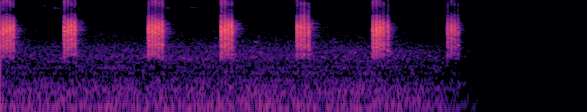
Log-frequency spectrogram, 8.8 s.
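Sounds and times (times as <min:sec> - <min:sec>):
red-headed woodpecker harsh squeals, rasping notes and churring: 0:00.0 - 0:01.3, 0:02.2 - 0:02.6, 0:03.3 - 0:03.7, 0:04.4 - 0:04.8, 0:05.6 - 0:06.0, 0:06.7 - 0:07.0.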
